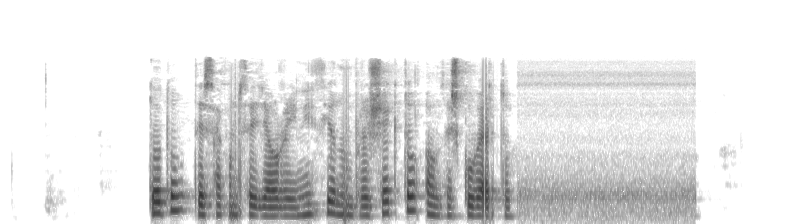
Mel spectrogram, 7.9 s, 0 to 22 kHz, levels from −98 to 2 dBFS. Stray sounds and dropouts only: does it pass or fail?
pass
